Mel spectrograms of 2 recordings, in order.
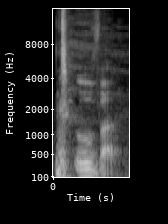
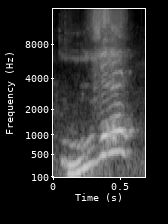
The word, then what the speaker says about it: Uwe: Uva. Uva. Is it Uva? Yeah. I always said Uwe.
